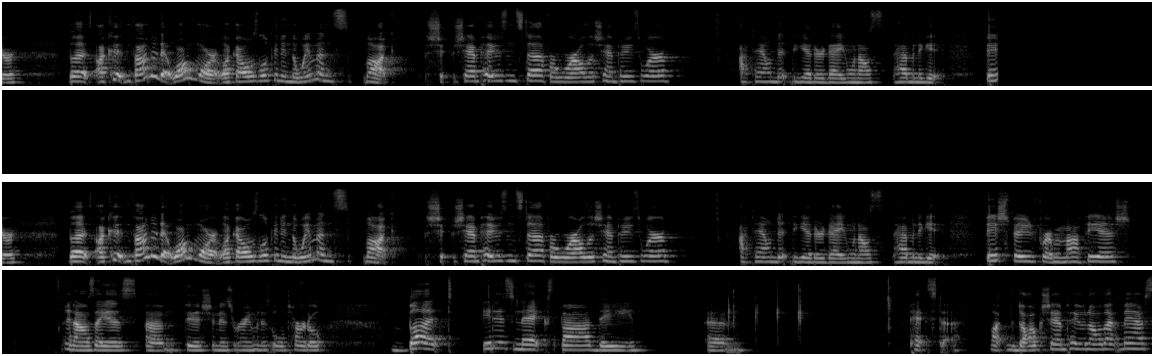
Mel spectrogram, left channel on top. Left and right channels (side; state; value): left; drops out; at 10.0 s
